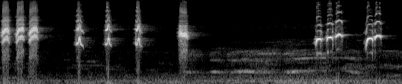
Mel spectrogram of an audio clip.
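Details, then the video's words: Male Bali orange-headed thrush kept at home, singing in short bursts: three quick buzzy notes, then spaced sharp high chips, ending with a pair of brighter rising whistled phrases over quiet room hum. "Kicau Burung ANIS MERAH Bali Jantan"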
